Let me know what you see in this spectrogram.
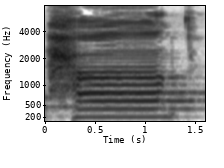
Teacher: ہا کو حلق کے درمیان والے حصے سے ادا کریں گے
